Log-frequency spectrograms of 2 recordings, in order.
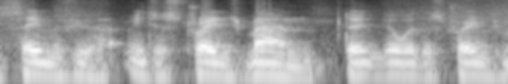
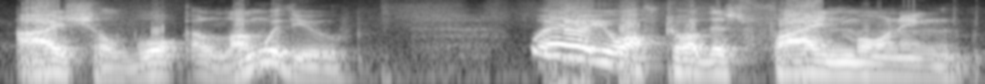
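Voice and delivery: sly wolf, hushed then louder; crafty wolf luring her along; 5 dB louder than usual. Acted. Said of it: "said the wolf".

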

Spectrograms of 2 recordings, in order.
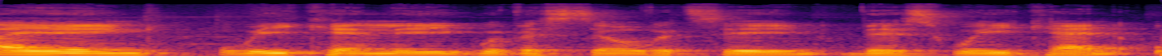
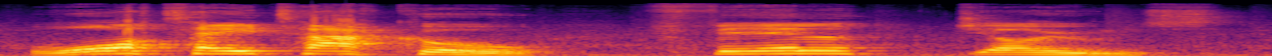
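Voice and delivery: loud, slow, drawn-out praise; savoring a brilliant tackle; excited exclaim; 6 semitones higher, 8 dB louder, much slower than usual. Real, not acted. Reacting to a great tackle.

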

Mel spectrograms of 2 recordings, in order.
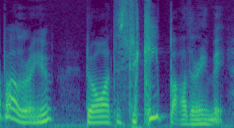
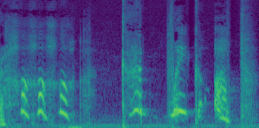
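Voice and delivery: mock laugh and wail; 3 dB quieter, slower than usual. Mocking laugh then pleading.

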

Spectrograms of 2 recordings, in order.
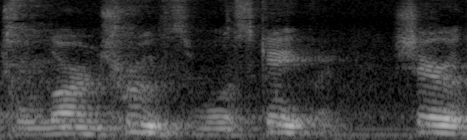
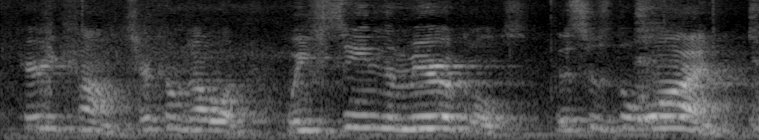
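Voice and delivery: higher, eager crowd voice; cheering crowd; 7 semitones higher than usual. Acted. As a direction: let the crowd's hope lift it.

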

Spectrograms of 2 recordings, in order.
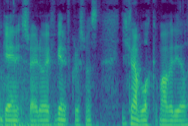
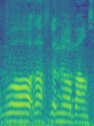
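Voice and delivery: sudden loud shocked yelp, pitched up; shocked what; 7 semitones higher, 7 dB louder, slower than usual. Real, not acted. Gamer killed out of nowhere, shocked loud what. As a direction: blurt it out in disbelief.

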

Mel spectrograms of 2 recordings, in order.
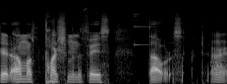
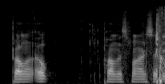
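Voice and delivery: usual speaking voice

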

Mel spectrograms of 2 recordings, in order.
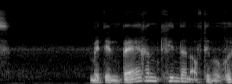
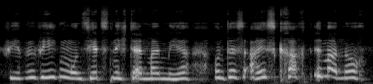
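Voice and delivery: whining. A narrator's reading. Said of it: "jammerte Anne".

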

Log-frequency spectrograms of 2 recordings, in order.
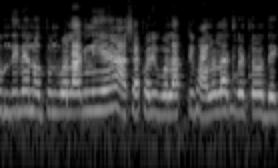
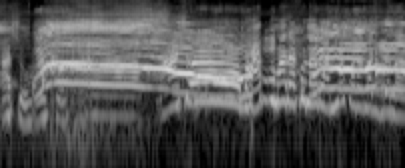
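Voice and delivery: much higher, loud exasperated call; high shout; 11 dB louder than usual. Real, not acted. Mother shouts at the crying toddler that cooking is over. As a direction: shout him away from the pot. Calling crying child away.

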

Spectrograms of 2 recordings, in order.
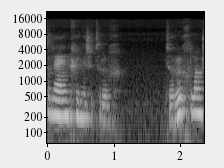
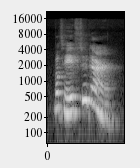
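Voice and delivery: loud, raised-pitch question; demanding director; 4 semitones higher, 9 dB louder than usual. A narrator's reading. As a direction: ask sharply as the boss.

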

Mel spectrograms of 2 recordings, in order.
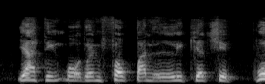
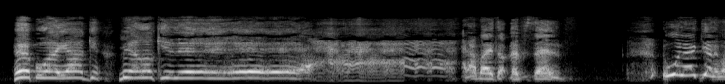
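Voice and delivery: crying rage; 5 semitones higher than usual. Acted. Heartbroken man wailing threats at the rival, sobbing. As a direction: wail the threat half in tears.

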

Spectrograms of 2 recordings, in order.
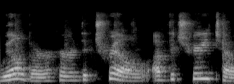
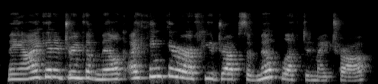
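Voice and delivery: eager plea; 6 semitones higher, 6 dB louder, faster than usual. Acted. Wilbur asks eagerly.

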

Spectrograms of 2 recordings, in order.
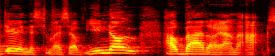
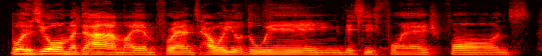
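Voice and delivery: put-on clumsy French accent, sinking softer and lower; 4 semitones lower, 4 dB quieter, slower than usual. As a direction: try a bad, drawn-out French accent. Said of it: "What do French people sound like?".

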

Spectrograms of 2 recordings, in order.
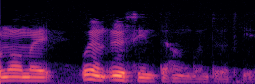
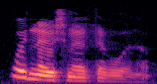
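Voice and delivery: ordinary delivery

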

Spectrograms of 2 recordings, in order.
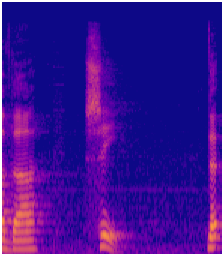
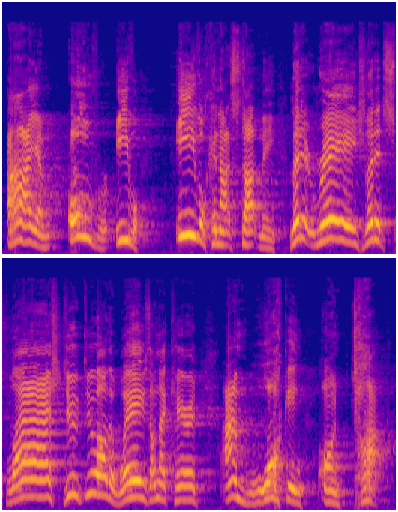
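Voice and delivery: loud, raised, stretched-out declaration; defiant proclamation; 5 semitones higher, 8 dB louder than usual. Acted. Jesus defying evil as he walks the waves, loud proclamation. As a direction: thunder it out as a fearless challenge to evil.

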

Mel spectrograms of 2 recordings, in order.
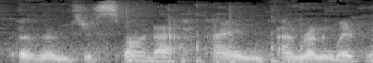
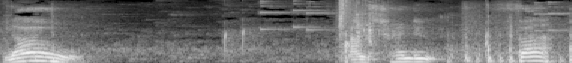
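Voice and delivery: high furious yelp; gamer's rage cry after a fail; frustrated scream; 7 semitones higher, 4 dB louder, slower than usual. Real, not acted. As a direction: shriek in anger at the game. Outburst after death.

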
